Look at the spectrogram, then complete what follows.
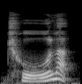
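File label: "chu2le", Mandarin Chinese; 除了; ～以外は、～を除いて; dictionary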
